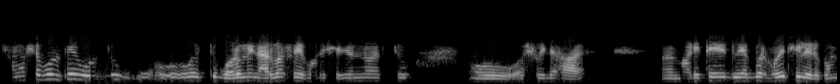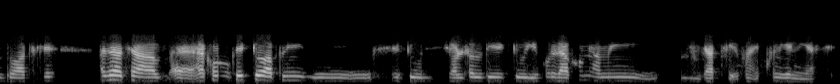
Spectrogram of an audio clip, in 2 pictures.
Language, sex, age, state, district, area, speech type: Bengali, male, 30-45, West Bengal, Hooghly, urban, conversation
